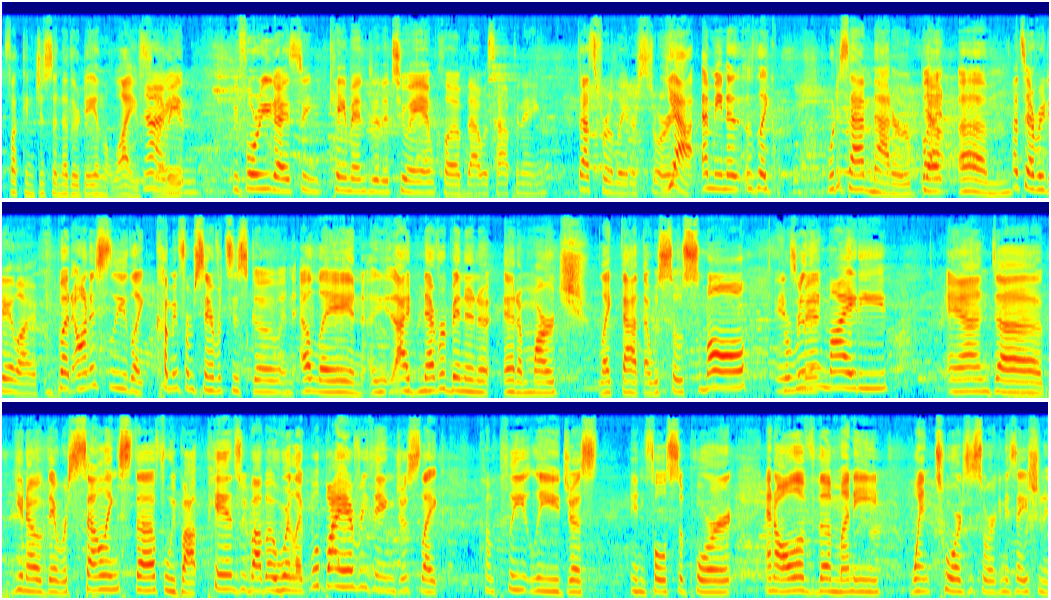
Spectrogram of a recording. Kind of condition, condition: setting, busy venue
